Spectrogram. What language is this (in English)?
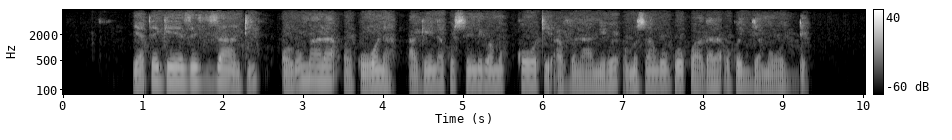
Ganda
